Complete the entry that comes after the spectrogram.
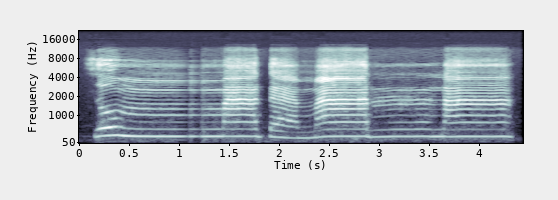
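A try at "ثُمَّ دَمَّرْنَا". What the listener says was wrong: Nyambar ada tasjidnya. Bukan. Summa damarnal. Bukan. Summa dammar. Summa dammar nal. Nal. Nyamber-nyamber semuanya ya. Kayak orang lagi marah. Summa dammar nal. Nyamber-nyamber agak susah. Ketemu tasdid nyamber dan double. Ketemu huruf mati nyamber doang.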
